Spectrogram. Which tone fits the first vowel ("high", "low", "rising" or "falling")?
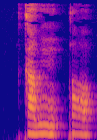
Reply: low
